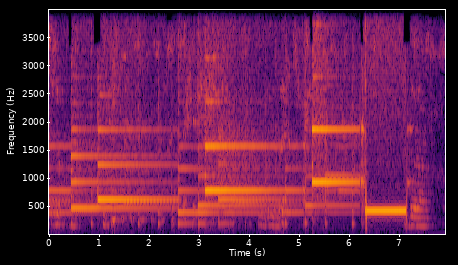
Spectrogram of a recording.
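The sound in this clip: Electronic tones play over a telephone line while a call is transferred to a manager. A stepping sequence of steady, pure pitches ends in one longer held tone and a brief fade.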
